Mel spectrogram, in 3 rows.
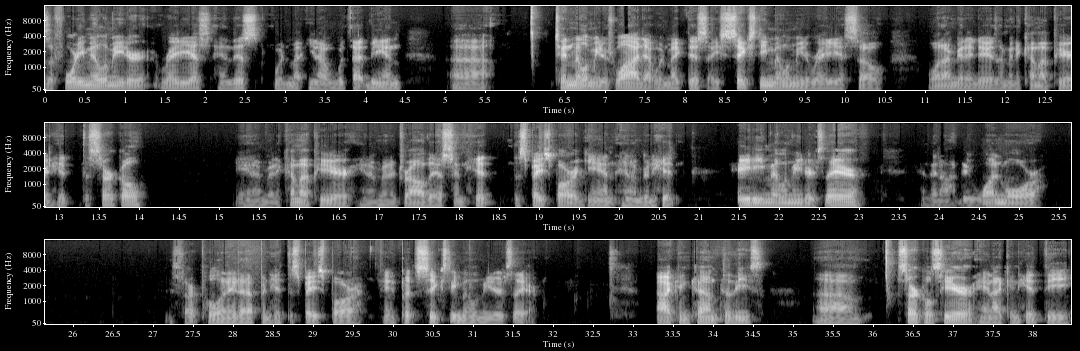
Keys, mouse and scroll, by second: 12.6 click, 15.5-19.0 drag, 18.8 space, 26.5-28.9 drag, 28.8 space, 32.9-33.3 scroll up 2.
